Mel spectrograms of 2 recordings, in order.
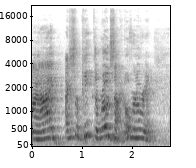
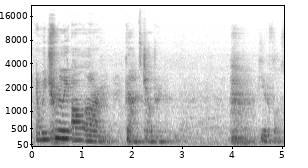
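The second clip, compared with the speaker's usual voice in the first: hushed hunting show host; 5 semitones lower than usual. Retold or imitated. Mock hunting show host narration.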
